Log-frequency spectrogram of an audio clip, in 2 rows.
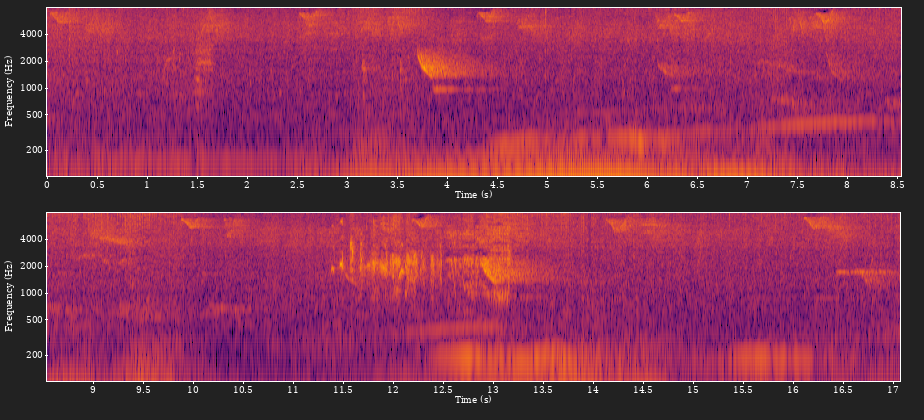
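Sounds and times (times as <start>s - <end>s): birds chirping: 0.0s - 17.0s
low rumble: 2.8s - 10.2s.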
